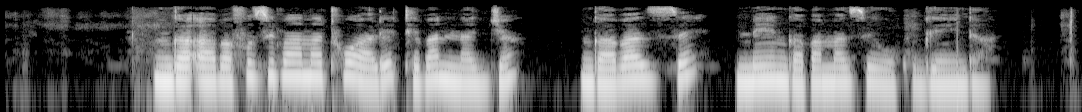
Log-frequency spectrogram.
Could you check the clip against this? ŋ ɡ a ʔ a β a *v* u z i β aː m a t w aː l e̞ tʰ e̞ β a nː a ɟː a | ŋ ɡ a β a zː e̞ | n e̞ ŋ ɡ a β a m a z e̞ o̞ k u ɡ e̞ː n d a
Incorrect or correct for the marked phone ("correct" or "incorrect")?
incorrect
